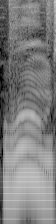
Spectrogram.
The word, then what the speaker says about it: womb: Womb. So this might look like a very hard word to pronounce. There's a b there. So, w m we don't pronounce womb. We say womb.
